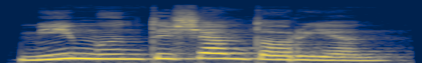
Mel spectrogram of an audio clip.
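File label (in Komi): ми мынтысям торйӧн, Komi, female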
